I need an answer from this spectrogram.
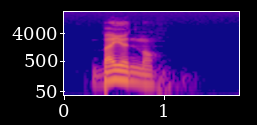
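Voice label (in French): "ballonnement", French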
